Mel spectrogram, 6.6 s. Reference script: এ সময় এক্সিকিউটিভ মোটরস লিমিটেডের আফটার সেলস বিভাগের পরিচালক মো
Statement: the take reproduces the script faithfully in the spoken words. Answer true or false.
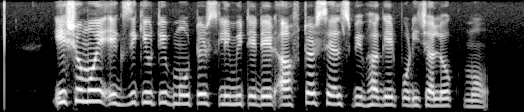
true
